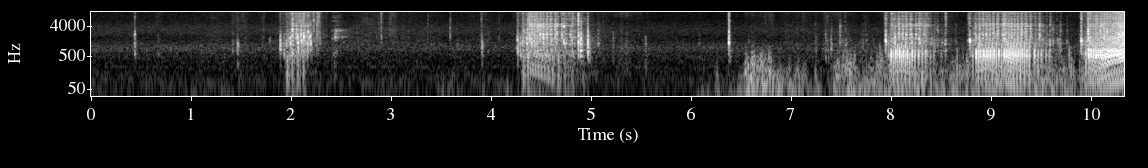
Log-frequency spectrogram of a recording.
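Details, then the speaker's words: STIHL MS290 chainsaw with an 18-inch bar and chain, a cracked cover but otherwise clean: a quiet low idle with a few sharp throttle blips that rise and fall cleanly. It starts easy and runs healthy. "We're in idle mode right now."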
